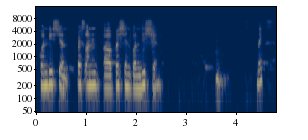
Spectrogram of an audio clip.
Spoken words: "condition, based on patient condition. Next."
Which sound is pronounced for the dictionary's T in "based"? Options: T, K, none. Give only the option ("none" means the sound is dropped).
none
